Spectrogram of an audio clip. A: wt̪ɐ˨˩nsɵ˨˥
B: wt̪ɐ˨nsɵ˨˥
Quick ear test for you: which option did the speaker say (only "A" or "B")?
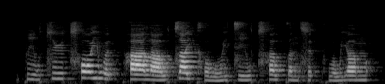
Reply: B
